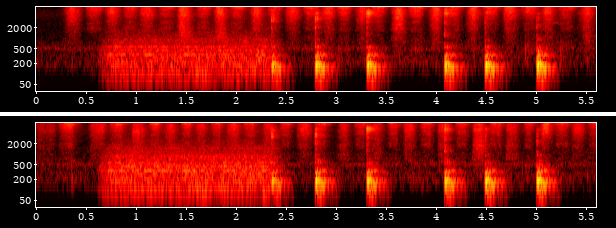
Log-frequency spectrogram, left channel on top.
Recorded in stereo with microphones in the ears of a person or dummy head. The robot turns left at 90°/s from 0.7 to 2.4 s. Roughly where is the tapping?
Centre.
